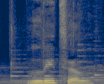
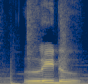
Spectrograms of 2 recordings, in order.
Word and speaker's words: little: They say little, little. If you focus on my pronunciation, I'm adding the letter D in this word little and I say little, little.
